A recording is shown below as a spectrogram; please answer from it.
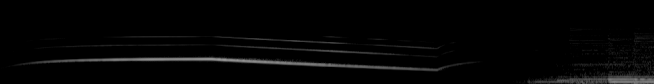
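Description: An edited-in whistle sound effect: one clear whistling tone that rises for about two seconds, slides slowly down, and ends with a quick upward flick before cutting off.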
